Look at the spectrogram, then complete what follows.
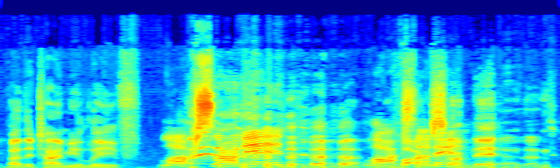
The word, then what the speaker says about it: Laaksonen: I say it like Laaksonen. Laaksonen. Got it. I guarantee you I'm going to get it right by the time you leave. Locks on in.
